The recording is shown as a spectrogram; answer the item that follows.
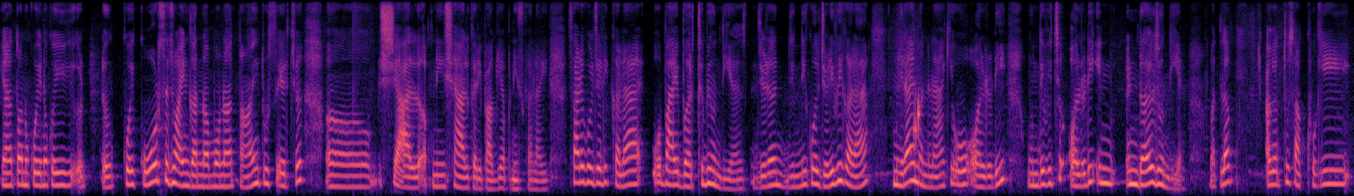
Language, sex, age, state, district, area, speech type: Dogri, female, 30-45, Jammu and Kashmir, Jammu, urban, spontaneous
